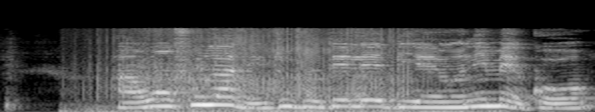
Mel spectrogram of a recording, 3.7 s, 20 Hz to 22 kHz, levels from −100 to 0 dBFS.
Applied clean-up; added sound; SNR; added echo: none; Zipper (clothing); 15 dB; reverberation time 0.2 s.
